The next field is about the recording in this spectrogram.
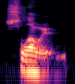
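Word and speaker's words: Slaithwaite: How I'll say how it's you grew up in Slafway, but it's pronounced slowit for those that are from.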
